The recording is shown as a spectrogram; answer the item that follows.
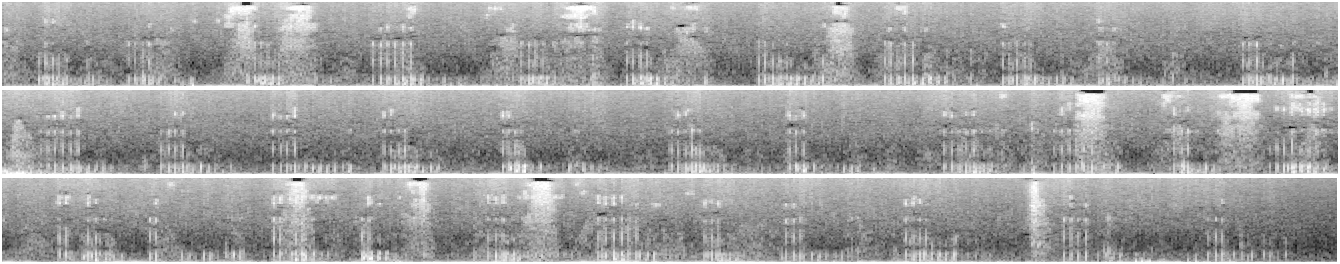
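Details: Long contented purring from Sabrina the cat during a head massage: a low, buzzing rumble pulsing rapidly and evenly, occasional brief rubbing or clicking sounds in between.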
